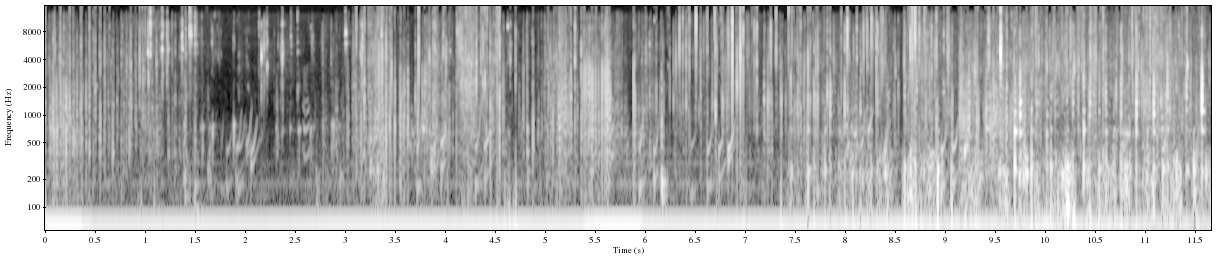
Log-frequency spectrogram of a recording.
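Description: Hands rub and brush softly close to a microphone.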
